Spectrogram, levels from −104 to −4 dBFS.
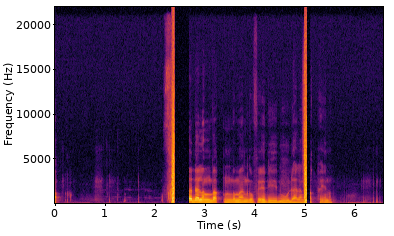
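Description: Twice the wireless microphone's radio signal fades and the receiver's squelch mutes the output, a wireless microphone squelch dropout. From 2.27 to 2.69 s a swell of hiss gives way to about 300 ms of near silence; from 4.94 to 5.11 s a shorter 76 ms hole follows.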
